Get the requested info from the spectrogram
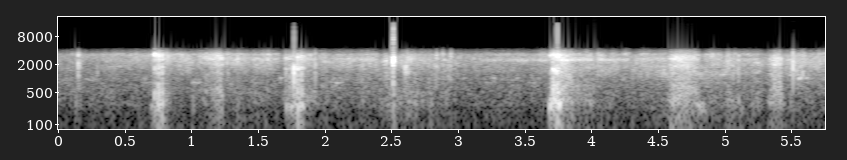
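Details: Repeated pig oinks arriving about once a second, rough and short, with a few sharp clicks between them and a constant hissy background.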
